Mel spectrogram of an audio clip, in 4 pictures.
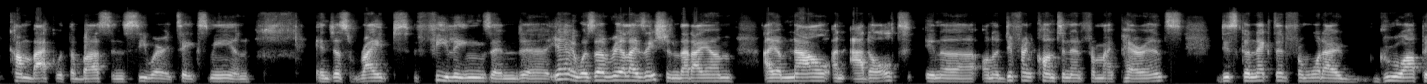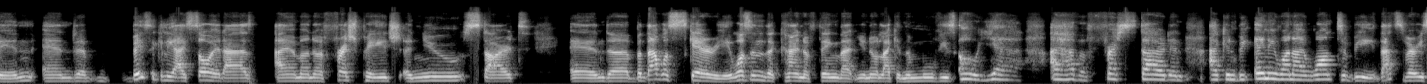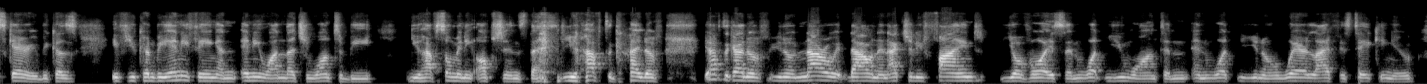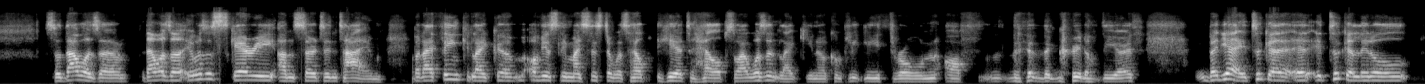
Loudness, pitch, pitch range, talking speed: -14 LUFS, 160 Hz, 150-180 Hz, 215 wpm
